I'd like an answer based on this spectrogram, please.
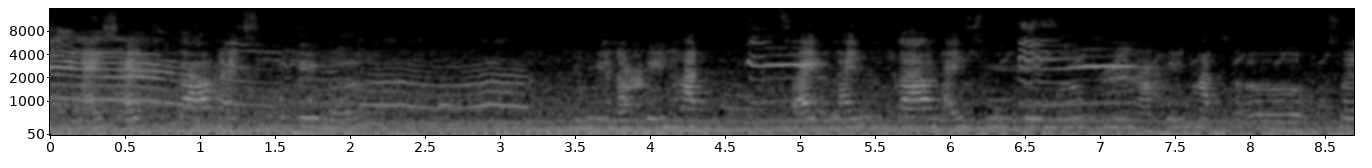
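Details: Cats and kittens, rescued strays cared for at home, meowing almost nonstop: overlapping bright, wavering cries that rise and fall, some short and chirpy, others stretched, with a low murmur underneath.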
